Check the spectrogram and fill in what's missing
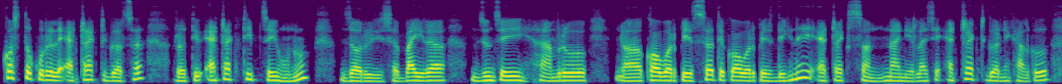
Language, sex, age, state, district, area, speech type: Nepali, male, 45-60, West Bengal, Kalimpong, rural, spontaneous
